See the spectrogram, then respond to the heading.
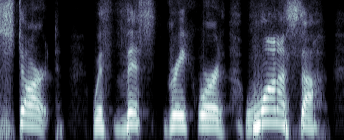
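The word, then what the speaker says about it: ϝάνασσα: looks like an F it does but it's pronounced like a w w w w give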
